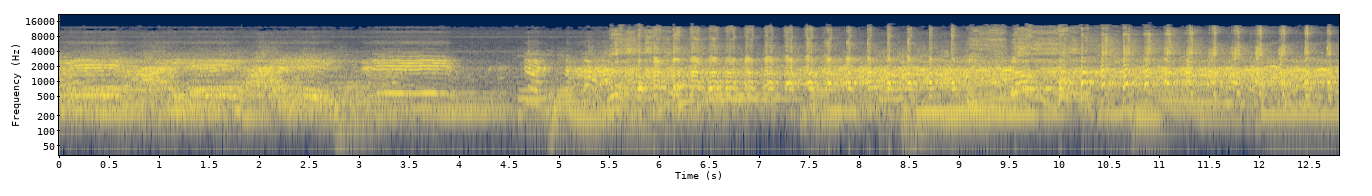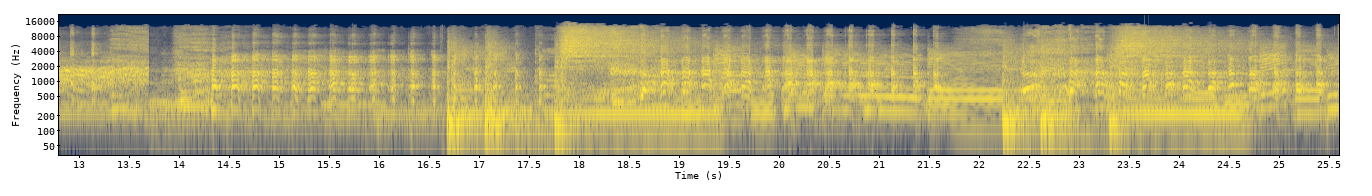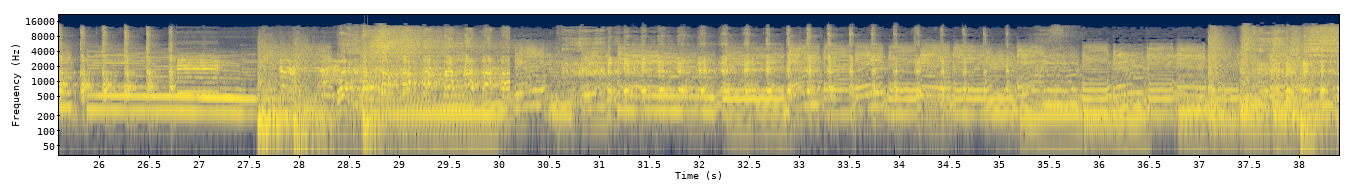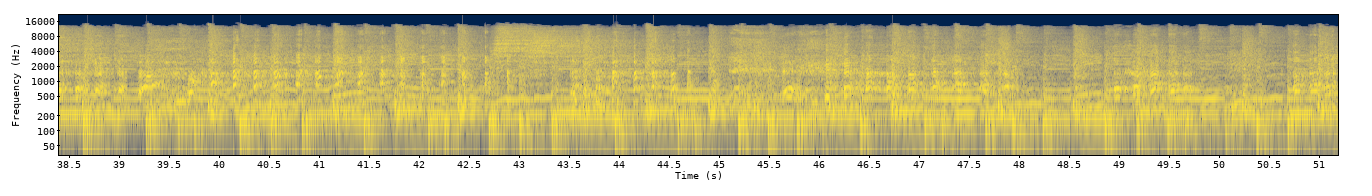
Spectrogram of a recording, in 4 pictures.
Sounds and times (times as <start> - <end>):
Rock and roll: 4.6 - 51.1.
